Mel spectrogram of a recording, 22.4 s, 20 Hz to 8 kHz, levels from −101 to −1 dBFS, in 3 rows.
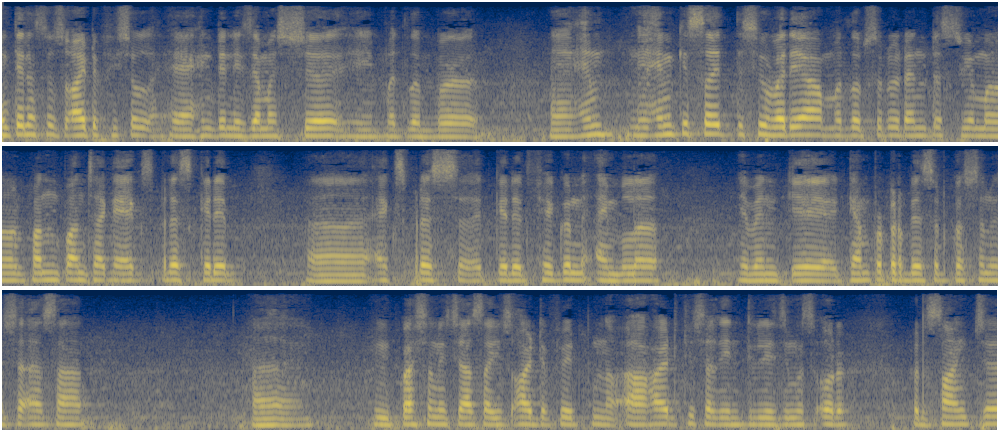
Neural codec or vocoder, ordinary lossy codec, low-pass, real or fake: codec, 24 kHz, 0.9 kbps, WavTokenizer, medium speech release version 1; MP3, 48 kbps; 7.2 kHz; fake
